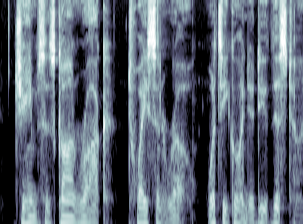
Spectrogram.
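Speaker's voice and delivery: mock announcer voice, low tones. Imagining announcers at a rock-paper-scissors tournament: announcer talking in low tones. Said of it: "announcers talking in low tones like".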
